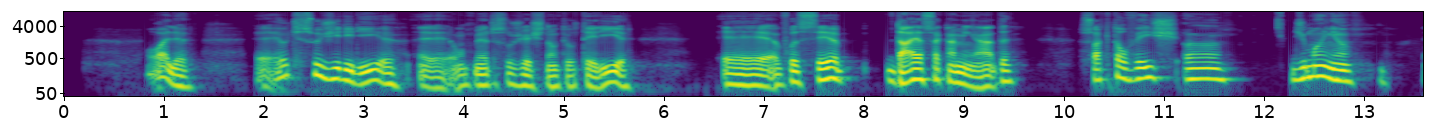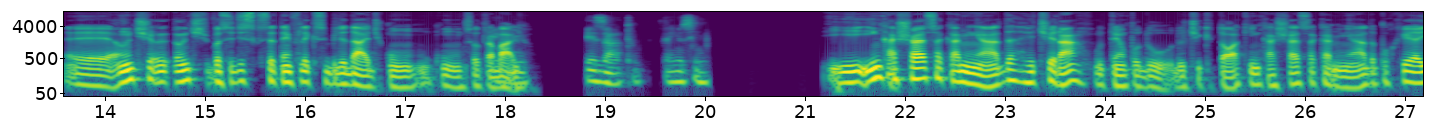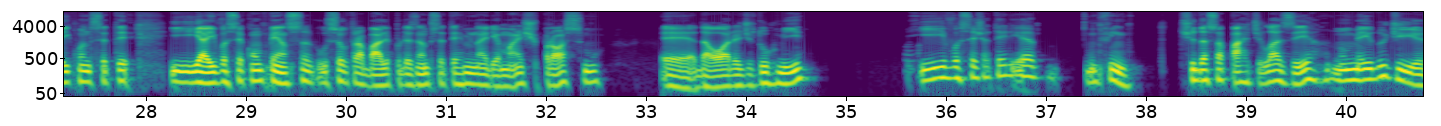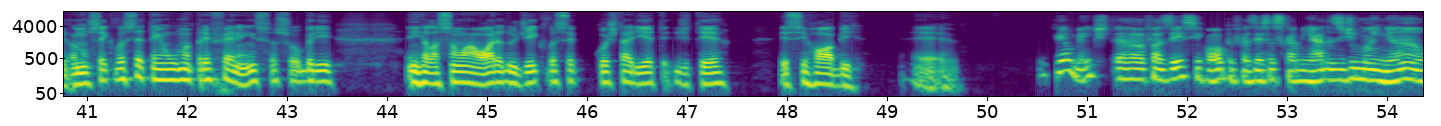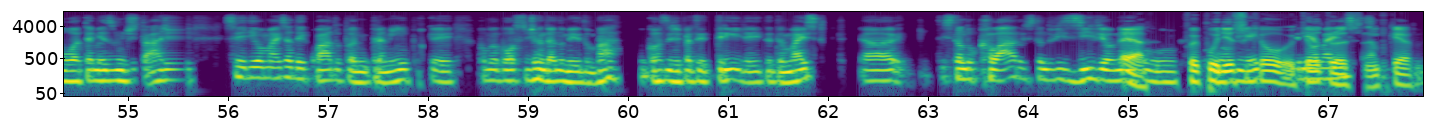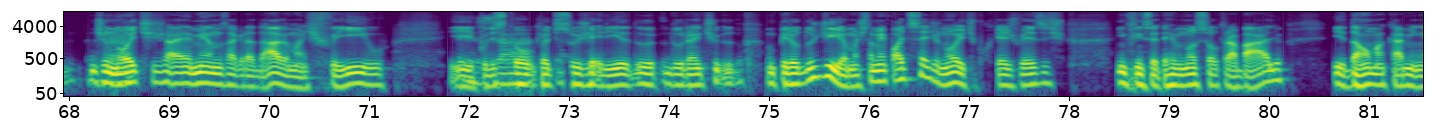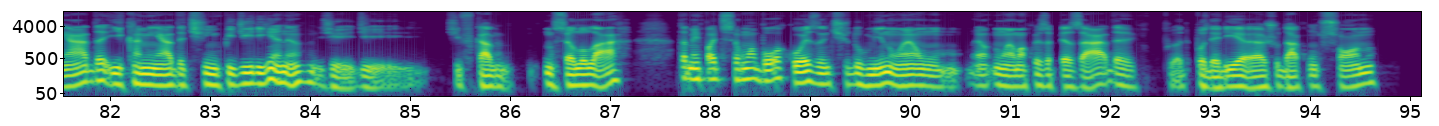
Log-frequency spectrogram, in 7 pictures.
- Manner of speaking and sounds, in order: other background noise; tapping
- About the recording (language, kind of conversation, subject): Portuguese, advice, Como posso conciliar o trabalho com tempo para meus hobbies?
